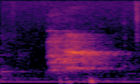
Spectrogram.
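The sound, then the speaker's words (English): A single muffled dog bark, soft, rising briefly over a steady low hum during a worship service, then fading away. “that, was, that was a dog for those of you online that didn't hear.”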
